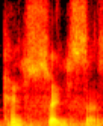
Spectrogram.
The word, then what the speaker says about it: consensus: the Beautiful co-n-s-e-e-n s-u-s the letter c has got a kill sound here it's a build observation consensus consensus the action force of the second syllable consensus consensus it's made up of what three syllables consensus consensus a generally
